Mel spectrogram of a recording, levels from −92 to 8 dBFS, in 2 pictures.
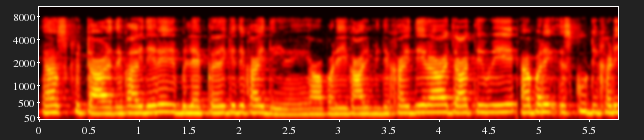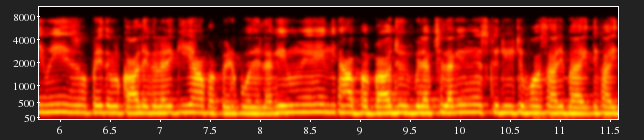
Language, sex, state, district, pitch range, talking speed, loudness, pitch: Hindi, male, Maharashtra, Chandrapur, 190-210 Hz, 270 wpm, -22 LUFS, 200 Hz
